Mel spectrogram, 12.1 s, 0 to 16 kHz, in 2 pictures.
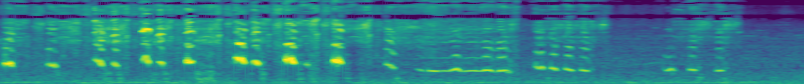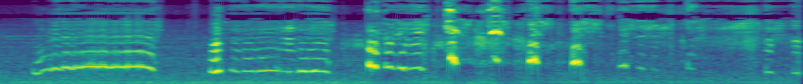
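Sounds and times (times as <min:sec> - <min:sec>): dog whining and yelping: 0:00.0 - 0:05.6, 0:06.3 - 0:12.0.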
